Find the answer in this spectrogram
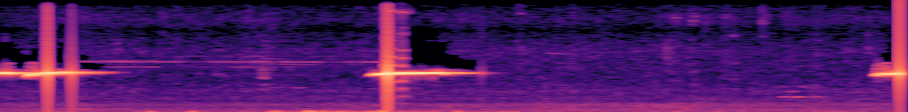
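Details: Fim-fim (purple-throated euphonia) singing: three clear, pure high whistles, each brief and steady in pitch, spaced about two seconds apart, with faint low knocks between them.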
